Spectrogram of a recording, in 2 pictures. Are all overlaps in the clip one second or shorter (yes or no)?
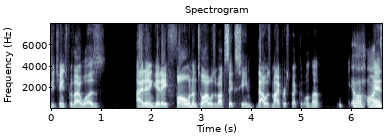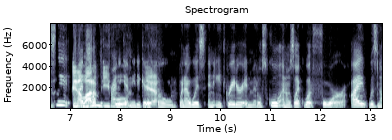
no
